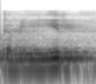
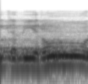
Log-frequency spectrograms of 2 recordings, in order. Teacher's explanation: کیونکہ را ساکن سے پہلے یا ساکن آ گئی ہے تو را باریک ہوگی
